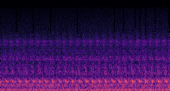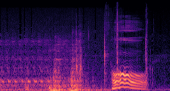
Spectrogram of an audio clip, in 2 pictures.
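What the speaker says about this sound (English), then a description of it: "So we shall give you full choke, and we shall crank away." A Citroen GSA engine on full choke is cranked by the starter motor in a steady mechanical whirring rhythm, followed by louder rough bursts and a rising, wavering whine as it nearly catches, then a sudden drop to quiet.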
